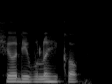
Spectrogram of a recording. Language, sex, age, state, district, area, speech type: Assamese, male, 30-45, Assam, Dhemaji, rural, spontaneous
